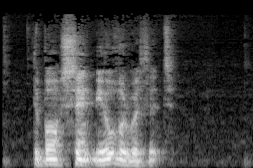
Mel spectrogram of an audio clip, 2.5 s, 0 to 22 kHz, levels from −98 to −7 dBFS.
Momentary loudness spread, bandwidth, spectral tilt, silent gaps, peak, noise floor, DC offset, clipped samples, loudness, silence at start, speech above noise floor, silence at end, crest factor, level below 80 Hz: 14 LU; 15 kHz; -5 dB/octave; none; -2 dBFS; -65 dBFS; under 0.1%; under 0.1%; -18 LUFS; 0.35 s; 48 dB; 0.8 s; 18 dB; -52 dBFS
